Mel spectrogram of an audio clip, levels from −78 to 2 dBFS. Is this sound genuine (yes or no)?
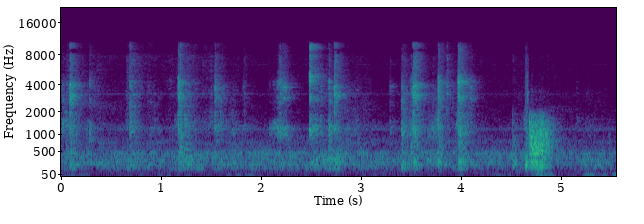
yes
